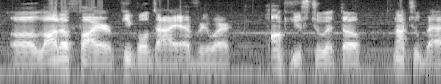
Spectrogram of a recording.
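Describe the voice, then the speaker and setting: A man uses a put-on character voice, pitched very deep and low. He speaks at a moderate pace with clear music in the background. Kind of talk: broken third-person speech. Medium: actual play. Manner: blunt, simple, crude.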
